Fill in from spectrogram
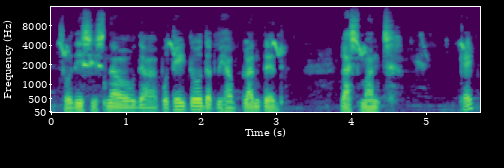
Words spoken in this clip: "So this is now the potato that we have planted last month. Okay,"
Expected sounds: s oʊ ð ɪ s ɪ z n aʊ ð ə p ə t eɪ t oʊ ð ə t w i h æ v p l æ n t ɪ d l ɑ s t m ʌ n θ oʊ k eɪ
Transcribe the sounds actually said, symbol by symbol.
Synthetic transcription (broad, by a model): s oʊ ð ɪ s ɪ s n aʊ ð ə p ə t eɪ t oʊ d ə t w i h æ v p l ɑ n t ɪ d l ɑ s t m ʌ n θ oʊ k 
